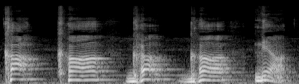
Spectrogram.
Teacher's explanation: ఇవి కంఠం నుంచి పుడతాయి కాబట్టి వీటిని కంఠ్యాలు అంటారు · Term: కంట్యాలు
